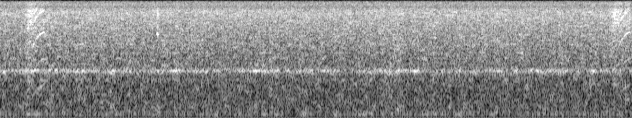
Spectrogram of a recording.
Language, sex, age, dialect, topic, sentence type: Maithili, male, 25-30, Bajjika, banking, statement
